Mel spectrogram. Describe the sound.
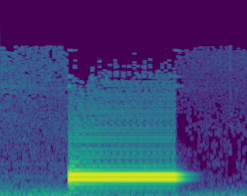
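A telephone line tone during an attempted call, one steady buzzy beep lasting just under a second, sounding alone against a faint background.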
